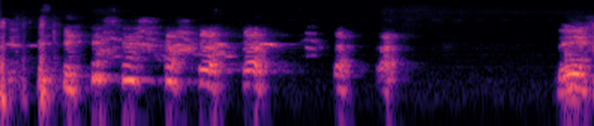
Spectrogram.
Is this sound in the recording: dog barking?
yes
